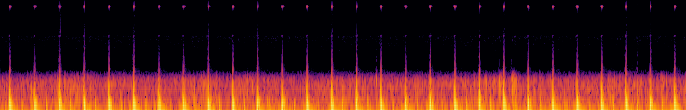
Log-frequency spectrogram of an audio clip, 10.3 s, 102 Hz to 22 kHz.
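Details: Male heartbeat recorded while riding a bike: regular, rapid heartbeat of about 160 beats a minute with a low hum beneath it; fast heart rate from exercise.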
